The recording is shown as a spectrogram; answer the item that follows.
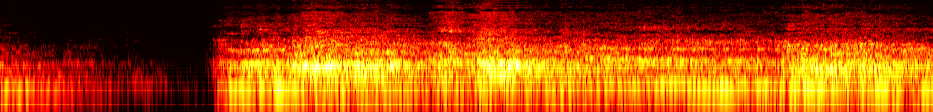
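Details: One of a caged pair of three-year-old lions at Paragpur Zoo, Himachal Pradesh, brought in an animal exchange, gives a deep, rumbling roar that bursts out after a moment of quiet and carries on heavily.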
